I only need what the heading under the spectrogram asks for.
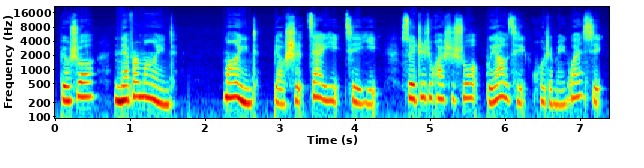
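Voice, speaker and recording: A woman teacher walks through English vocabulary at a slow, steady pace, spelling each word out and then reading example sentences aloud with care. Her voice sits a little high, and it is recorded close and dry with no room sound. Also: no echo. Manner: spells words letter by letter and reads sentences slowly. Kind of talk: scripted vocabulary lesson.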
